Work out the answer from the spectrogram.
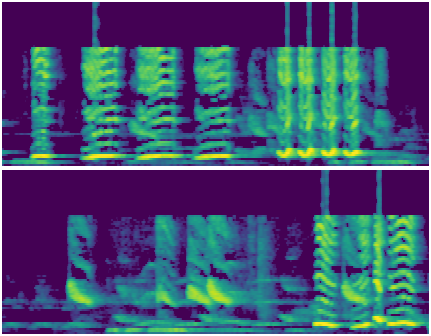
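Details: Laughingthrush kept in a cage, singing during a stimulation session: a series of full, downslurred whistles, then a rapid trilled burst, quieter warbling, and more whistles returning at the end.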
